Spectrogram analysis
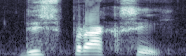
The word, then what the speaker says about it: dyspraxie: y s P r a x I e dispraxé comme ça se prononce moi je suis d'origine rouaine je suis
